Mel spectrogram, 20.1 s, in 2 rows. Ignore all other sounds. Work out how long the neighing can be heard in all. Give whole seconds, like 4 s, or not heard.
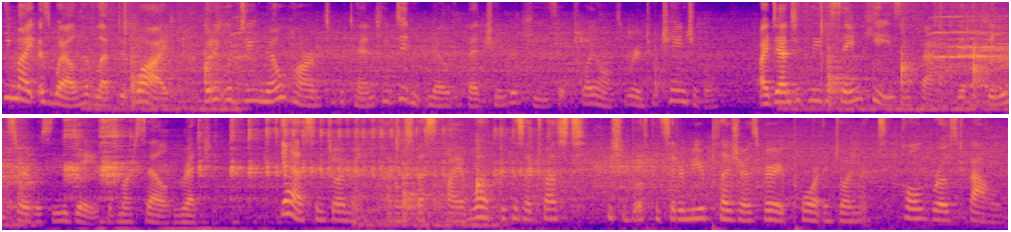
6 s.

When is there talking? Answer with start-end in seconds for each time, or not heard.
0.0-12.2, 12.8-20.0.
